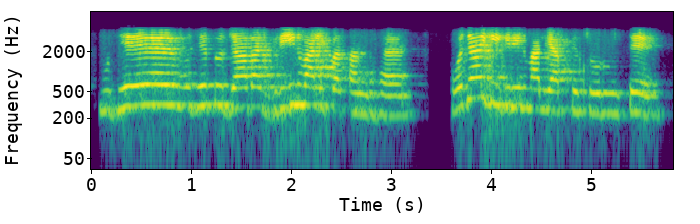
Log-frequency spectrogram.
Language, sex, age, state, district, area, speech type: Hindi, female, 30-45, Bihar, Samastipur, rural, conversation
